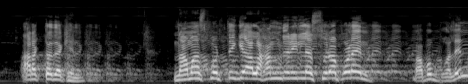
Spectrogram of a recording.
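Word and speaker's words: الحمد لله: দেখেন নামাজ পড়তে গিয়ে আলহামদুলিল্লাহ সূরা পড়েন বাবা বলেন না একটু কথা বলুন না আলহামদুলিল্লাহি রাব্বিল আলামিন এই মা বোনেরা ভালো করে শুনে নিন আলহামদু এই গলার ভেতর থেকে হ্যাঁ এটা উচ্চারণ করবেন আলহামদুলিল্লাহ এর মানে কি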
